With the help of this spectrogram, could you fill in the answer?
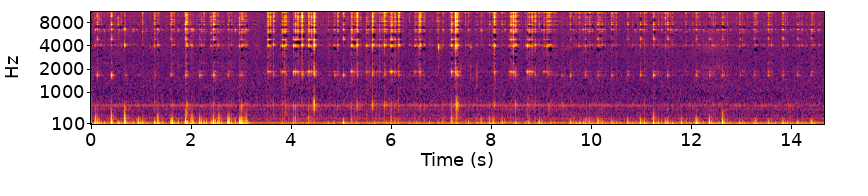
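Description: A ceramic frog mug is held upside down while fingertips and nails tap its white base with printed text. Quick, irregular taps give dull, low knocks with faint bright clicks, loud and dense for the first three seconds, softer in the middle, then stronger again toward the end. Each tap dies away almost at once under a steady low hum.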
